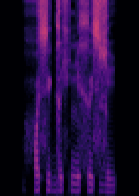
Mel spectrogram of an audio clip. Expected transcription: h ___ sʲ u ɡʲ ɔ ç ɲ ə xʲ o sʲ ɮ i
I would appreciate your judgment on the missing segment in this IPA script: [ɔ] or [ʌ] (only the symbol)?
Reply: ɔ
